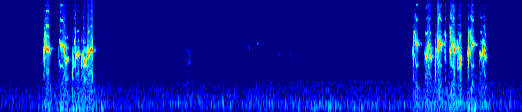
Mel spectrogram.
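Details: Bulbul song in the Mandalawi style with six phrases, used for training young birds: two short bursts of quick, bright chattering notes, each under a second, separated by about four seconds of silence.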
